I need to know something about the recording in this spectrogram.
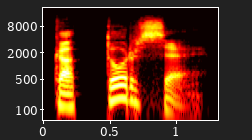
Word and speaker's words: catorce: The word for 14 is catorce. This is very different from cuatro. Catorce is spelled C-A-T-O-R-C-E. So both cuatro and catorce do start with a hard C, and both have a T and an R in there somewhere.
